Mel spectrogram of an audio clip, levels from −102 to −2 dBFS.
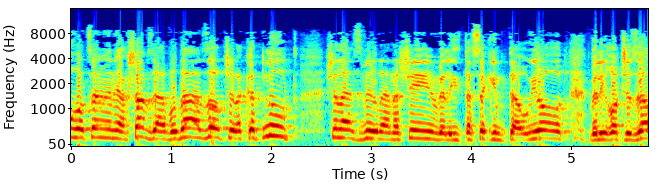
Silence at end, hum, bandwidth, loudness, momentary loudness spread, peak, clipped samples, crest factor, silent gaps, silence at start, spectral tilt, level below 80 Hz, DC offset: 0 s; none; 10.5 kHz; -9 LUFS; 4 LU; 0 dBFS; 0.7%; 8 dB; none; 0 s; -5 dB/octave; -46 dBFS; under 0.1%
